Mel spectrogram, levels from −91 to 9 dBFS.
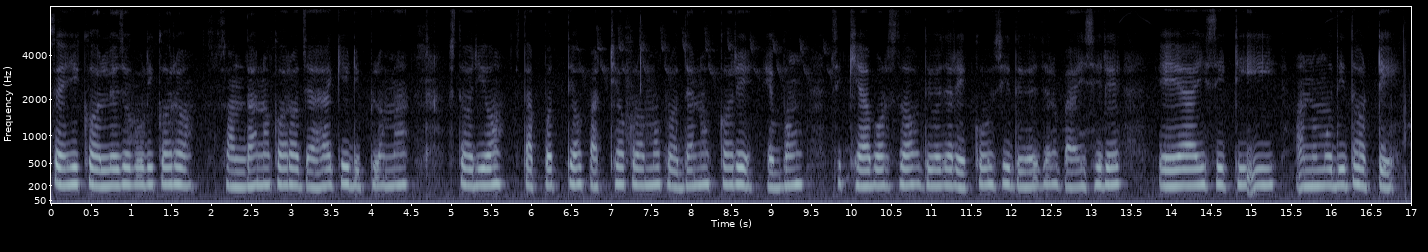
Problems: background conversations at intervals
